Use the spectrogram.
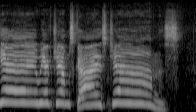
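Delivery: cheery, high, very slow, drawn-out happy voice. Streamer talking to the chat, using a happy voice. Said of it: "my happy voice for Kiri in the morning".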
